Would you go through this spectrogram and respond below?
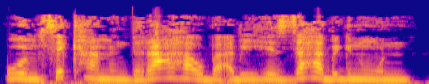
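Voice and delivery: ordinary delivery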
